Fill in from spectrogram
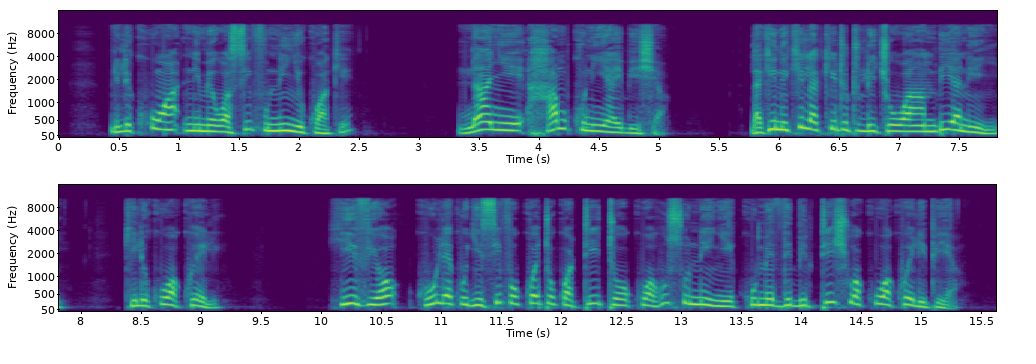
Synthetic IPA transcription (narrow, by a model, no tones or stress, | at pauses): nilikʰuwanimɛwasifuniɲikwakɛ | naɲiham̩kuniaiɓiʃa̰ | lakinikilakitutulit͡ʃɔwaːmbianiɲi | kilikuwakwɛli | hivjɔkulɛkuʄisifukwɛtukwatitɔkwahusuniɲikumɛθiɓitiʃwakuwakwɛlipḭa̰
